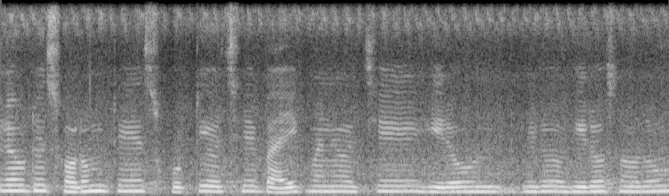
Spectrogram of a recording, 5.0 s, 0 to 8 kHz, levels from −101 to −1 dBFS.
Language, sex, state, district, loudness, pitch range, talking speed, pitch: Odia, female, Odisha, Sambalpur, -16 LUFS, 195-215 Hz, 180 wpm, 205 Hz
